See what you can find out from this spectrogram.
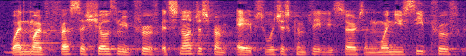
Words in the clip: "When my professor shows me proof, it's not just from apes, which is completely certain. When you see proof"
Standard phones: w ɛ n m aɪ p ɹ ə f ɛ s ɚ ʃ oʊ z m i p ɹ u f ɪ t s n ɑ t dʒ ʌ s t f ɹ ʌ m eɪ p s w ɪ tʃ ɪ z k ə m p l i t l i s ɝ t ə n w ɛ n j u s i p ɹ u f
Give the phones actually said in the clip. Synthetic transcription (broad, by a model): w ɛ n m aɪ p ɹ ə f ɛ s ɚ ʃ oʊ z m i p ɹ u f ɪ t s n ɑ t dʒ ʌ s t f ɹ ʌ m eɪ p s w ɪ tʃ ɪ z k ə m p l i t l i s ɝ t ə n w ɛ n j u s i p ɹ u f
